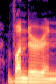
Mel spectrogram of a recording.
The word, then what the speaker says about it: Wunder: But I was gonna also ask, why do you guys keep pronouncing it Wunder and Willi or whatever when there's clearly a W there? They're German words, so they're German Wunder.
